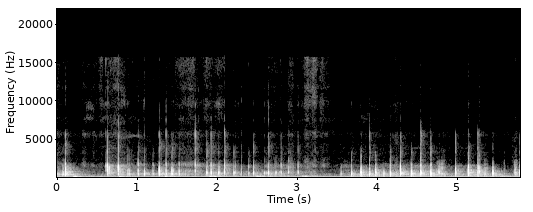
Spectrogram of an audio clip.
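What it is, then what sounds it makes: E-reader in a fabric-covered case. Long nails tap quickly and irregularly on the cover of a Kindle in a dark grey fabric-covered folio case, which is about book-sized and solid. The taps are short, dry and muffled clicks with no ring, centred in the midrange over a steady low hum.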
